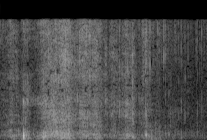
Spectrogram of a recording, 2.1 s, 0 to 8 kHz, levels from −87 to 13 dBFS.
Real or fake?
real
